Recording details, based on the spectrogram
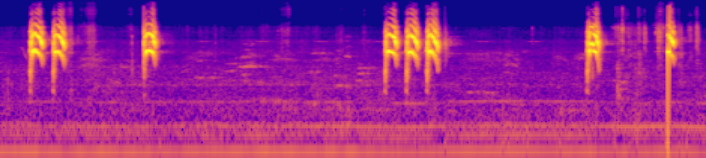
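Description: A budgerigar gives short, harsh chirping calls in quick pairs and triplets.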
